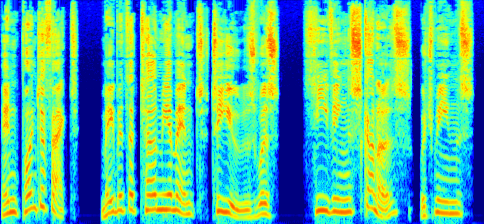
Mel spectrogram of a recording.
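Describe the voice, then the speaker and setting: A squeaky Scottish fairy chief. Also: male voice, big pitch swings, unhurried, no room sound, clean studio sound. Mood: eager. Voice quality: squeaky, shrill. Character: tiny nervous fairy clan chief, fast-talking and evasive.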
